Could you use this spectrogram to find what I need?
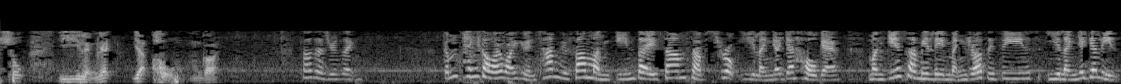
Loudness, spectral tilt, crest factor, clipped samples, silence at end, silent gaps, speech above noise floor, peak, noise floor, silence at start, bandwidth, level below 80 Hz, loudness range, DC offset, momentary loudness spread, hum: -19 LUFS; -9 dB/octave; 18 dB; under 0.1%; 0 s; none; 22 dB; -2 dBFS; -41 dBFS; 0 s; 5 kHz; -54 dBFS; 6 LU; under 0.1%; 10 LU; none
